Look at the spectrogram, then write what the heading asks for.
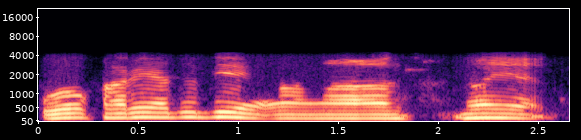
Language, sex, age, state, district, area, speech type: Manipuri, male, 45-60, Manipur, Imphal East, rural, conversation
